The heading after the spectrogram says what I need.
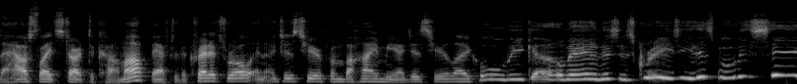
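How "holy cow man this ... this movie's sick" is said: clumsy, squeaky-high, drawn-out voice. Retelling hearing an actor behind him in a theater: bad Matthew Lillard impression. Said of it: "of which I'm doing a bad job replicating here".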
